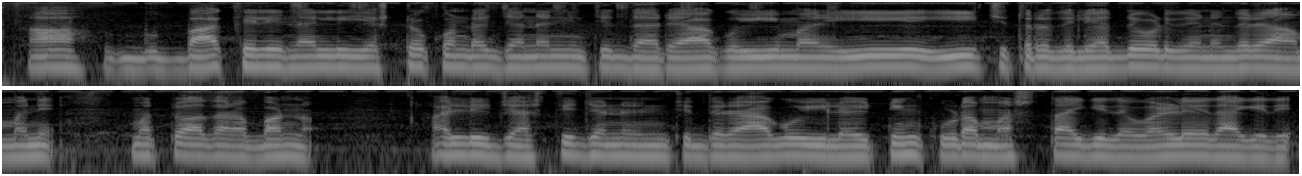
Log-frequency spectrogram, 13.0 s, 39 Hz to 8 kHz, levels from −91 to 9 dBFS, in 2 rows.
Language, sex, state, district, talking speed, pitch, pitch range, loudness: Kannada, male, Karnataka, Raichur, 140 wpm, 125 Hz, 120-130 Hz, -39 LUFS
